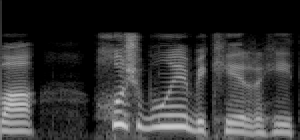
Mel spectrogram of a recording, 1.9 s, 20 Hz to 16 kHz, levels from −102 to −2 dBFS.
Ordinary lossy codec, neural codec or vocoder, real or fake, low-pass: AAC, 48 kbps; none; real; 7.2 kHz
